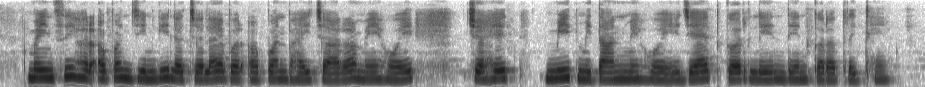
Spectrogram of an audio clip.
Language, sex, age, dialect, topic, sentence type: Chhattisgarhi, female, 56-60, Northern/Bhandar, banking, statement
